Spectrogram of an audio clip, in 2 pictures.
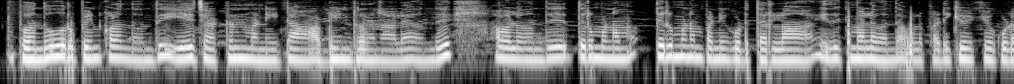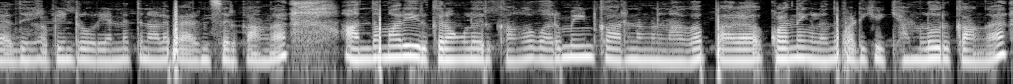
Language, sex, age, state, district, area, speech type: Tamil, female, 18-30, Tamil Nadu, Namakkal, rural, spontaneous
